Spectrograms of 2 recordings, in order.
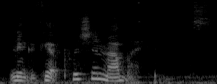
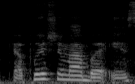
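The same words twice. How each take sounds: First: Hushed aside, breath only; a dark whispered aside. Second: Said in the usual way. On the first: Real, not acted. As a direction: whisper it like a secret grudge. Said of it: "unvoiced aside". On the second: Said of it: "repeat aloud".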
